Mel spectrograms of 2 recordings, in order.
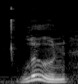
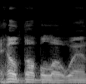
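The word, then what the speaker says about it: Luhn: Loon takes her philosophical, by the way, that's spelled L-U-H-N, not L-O-O-N, although that does suggest itself.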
